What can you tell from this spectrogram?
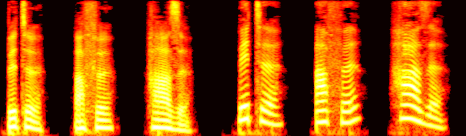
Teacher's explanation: E harfi Türkçedeki gibi fakat kelime sonlarındaki E harfi biraz ı'ya yakın okunabiliyor.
